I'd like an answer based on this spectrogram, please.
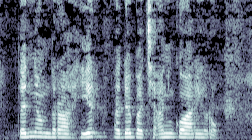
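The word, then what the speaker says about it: قواريرا: Di bacaan qawariro ada 3 cara membacanya. Yang pertama, apabila berhenti pada qawariro pertama, maka ro-nya dibaca panjang. Dan apabila berhenti pada qawariro kedua, maka ro pertama dibaca pendek dan qawariro yang kedua dibaca sukun.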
